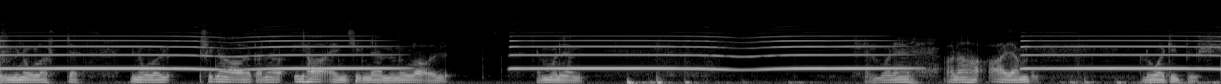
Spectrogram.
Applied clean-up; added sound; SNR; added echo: none; Wind instrument, woodwind instrument; -4 dB; none.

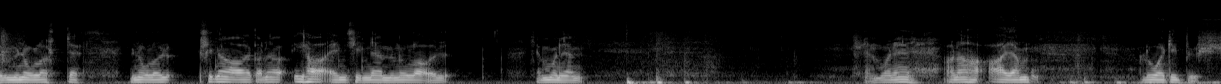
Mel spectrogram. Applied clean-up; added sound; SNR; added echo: none; none; none; none.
